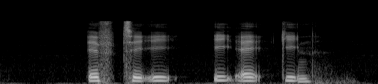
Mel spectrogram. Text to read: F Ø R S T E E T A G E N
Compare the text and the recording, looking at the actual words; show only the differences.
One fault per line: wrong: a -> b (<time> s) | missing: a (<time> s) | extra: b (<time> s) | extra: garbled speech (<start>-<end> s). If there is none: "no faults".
missing: Ø R S (1.1 s)
missing: T (2.3 s)
missing: E (2.9 s)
